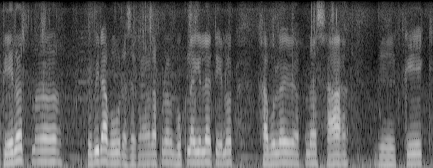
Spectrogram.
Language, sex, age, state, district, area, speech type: Assamese, male, 18-30, Assam, Tinsukia, rural, spontaneous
